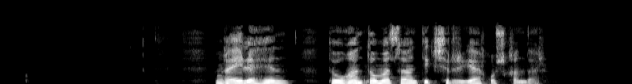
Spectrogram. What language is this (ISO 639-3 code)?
bak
